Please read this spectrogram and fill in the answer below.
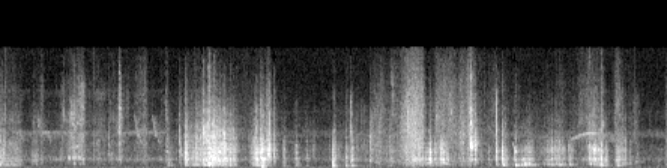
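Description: Irregular scraping and sharp clicking of hand work with hard materials, with louder scrapes about three seconds in and again around five to six seconds.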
